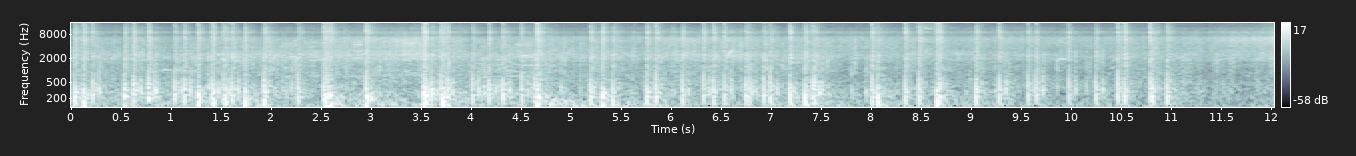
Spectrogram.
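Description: Fireworks display: aerial shells bursting overhead in a dense, rapid run of bangs that overlap one another, slightly thinning toward the end.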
